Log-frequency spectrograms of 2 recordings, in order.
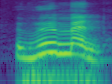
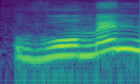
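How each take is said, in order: First: The first vowel sounds like 'ih'. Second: The first vowel sounds like 'oh'. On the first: The speaker calls it right. "Plural विमेन होता है" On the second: The speaker calls it wrong. "वोमेन नहीं होता"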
